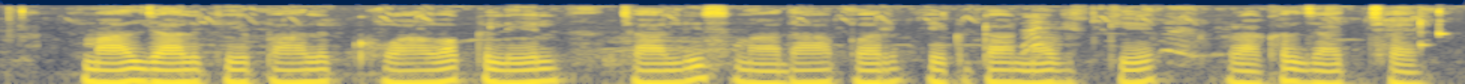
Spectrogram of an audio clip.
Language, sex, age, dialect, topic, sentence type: Maithili, male, 51-55, Southern/Standard, agriculture, statement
